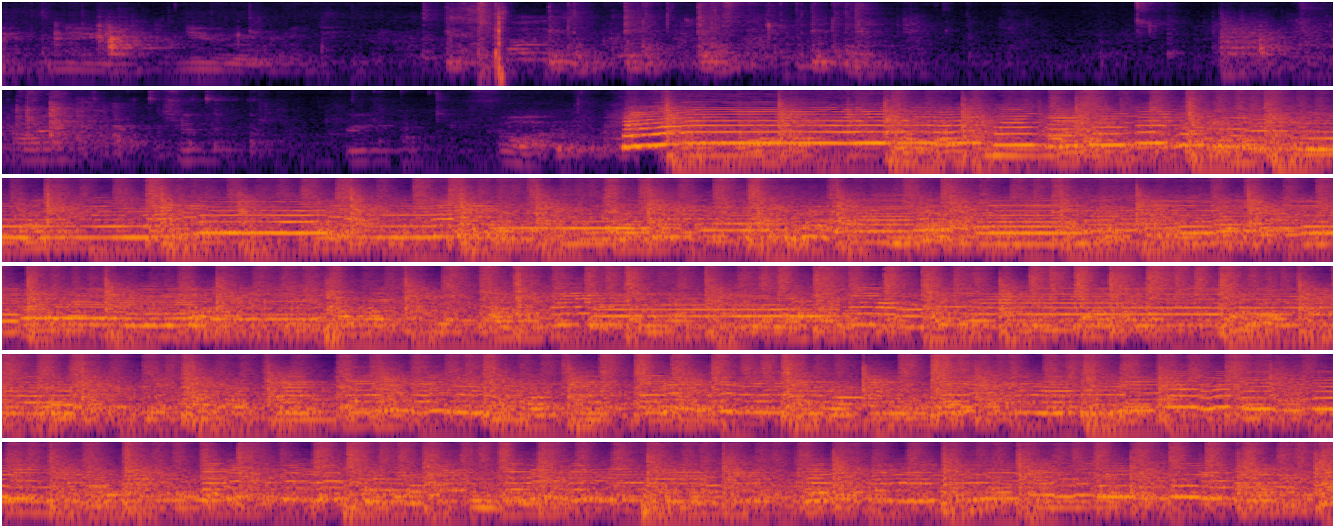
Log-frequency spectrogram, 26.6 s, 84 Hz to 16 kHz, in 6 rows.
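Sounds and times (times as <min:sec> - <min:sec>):
Bulgarian wedding music break: 0:06.5 - 0:26.6.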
